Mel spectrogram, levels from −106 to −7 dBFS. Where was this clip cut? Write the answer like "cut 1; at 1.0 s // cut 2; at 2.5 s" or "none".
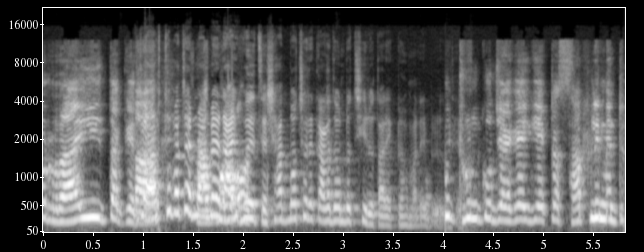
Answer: cut 1; at 0.9 s // cut 2; at 4.0 s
